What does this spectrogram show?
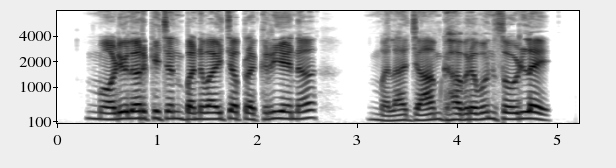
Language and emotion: Marathi, fearful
